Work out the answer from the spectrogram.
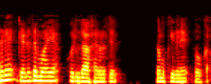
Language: Malayalam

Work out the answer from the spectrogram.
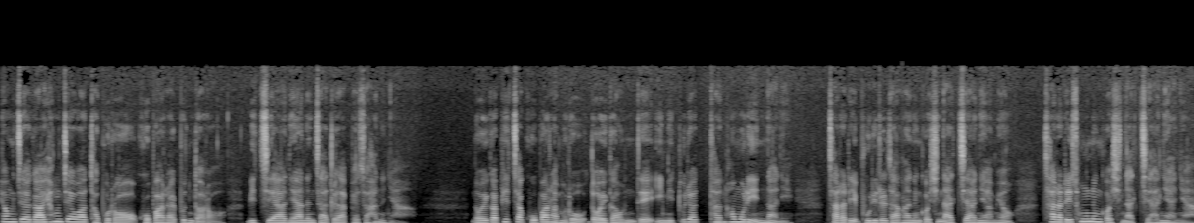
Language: Korean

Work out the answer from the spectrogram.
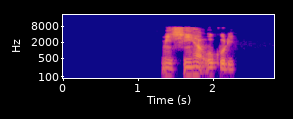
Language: Guarani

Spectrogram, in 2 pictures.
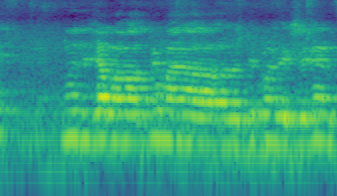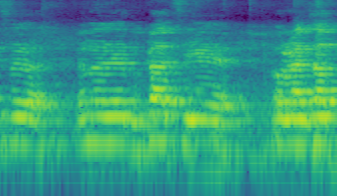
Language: Romanian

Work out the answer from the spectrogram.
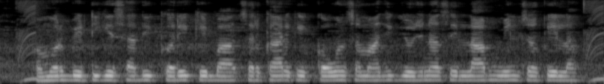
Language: Bhojpuri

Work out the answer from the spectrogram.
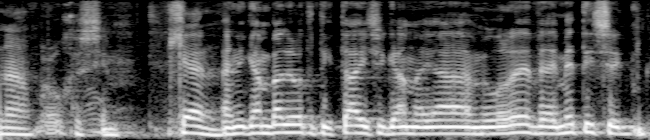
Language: Hebrew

